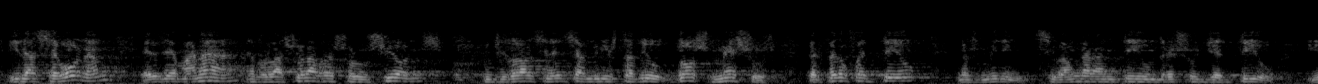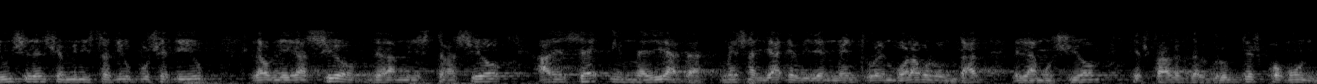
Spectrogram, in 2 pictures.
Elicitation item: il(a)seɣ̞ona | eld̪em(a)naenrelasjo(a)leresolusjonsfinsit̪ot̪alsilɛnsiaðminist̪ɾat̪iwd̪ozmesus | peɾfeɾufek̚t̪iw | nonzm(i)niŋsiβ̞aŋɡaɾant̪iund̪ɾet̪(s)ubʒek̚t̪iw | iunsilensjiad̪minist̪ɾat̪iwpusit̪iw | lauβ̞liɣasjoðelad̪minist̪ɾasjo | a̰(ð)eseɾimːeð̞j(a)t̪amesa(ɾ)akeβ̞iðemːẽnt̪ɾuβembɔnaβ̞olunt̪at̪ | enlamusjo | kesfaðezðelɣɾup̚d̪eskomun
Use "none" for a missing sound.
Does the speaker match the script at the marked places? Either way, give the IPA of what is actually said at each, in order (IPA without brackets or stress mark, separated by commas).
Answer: a, a, a, i, s, ð, a, ʎ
